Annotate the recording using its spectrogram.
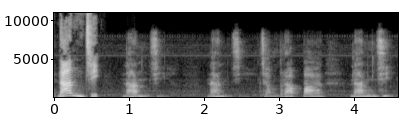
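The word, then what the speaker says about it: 何時: itu kan cara Ayo cara bacanya adalah n di N N titik titik titik dan jawabannya adalah nan di sini nanji nanji nanji jam berapa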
